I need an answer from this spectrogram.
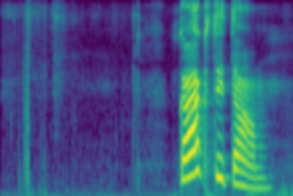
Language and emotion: Russian, positive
